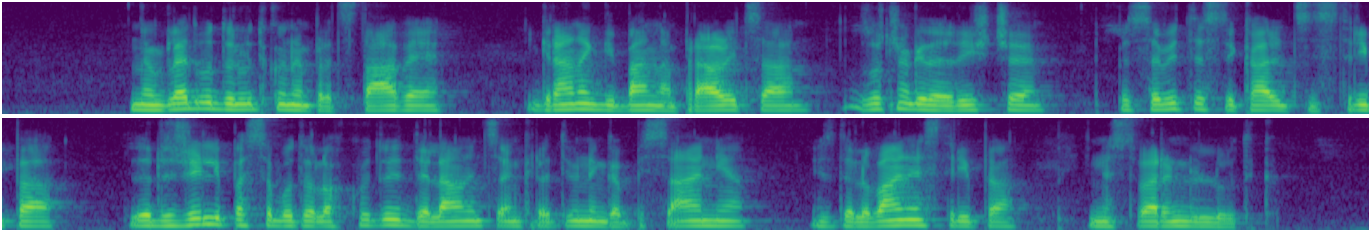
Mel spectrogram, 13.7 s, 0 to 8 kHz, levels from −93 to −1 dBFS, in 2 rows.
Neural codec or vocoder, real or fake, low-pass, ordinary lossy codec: none; real; none; none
